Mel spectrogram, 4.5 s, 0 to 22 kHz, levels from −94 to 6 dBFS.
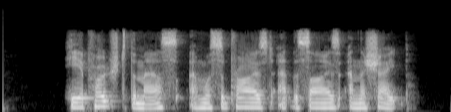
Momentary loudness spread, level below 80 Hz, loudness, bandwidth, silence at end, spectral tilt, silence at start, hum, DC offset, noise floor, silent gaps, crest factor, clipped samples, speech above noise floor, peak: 4 LU; -52 dBFS; -16 LUFS; 8.4 kHz; 0.5 s; -4 dB/octave; 0.7 s; none; under 0.1%; -85 dBFS; none; 14 dB; under 0.1%; 69 dB; -2 dBFS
